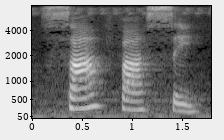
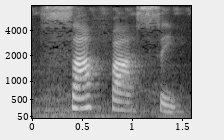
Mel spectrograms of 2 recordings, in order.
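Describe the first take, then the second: Both takes have the same delivery.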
